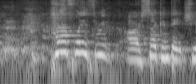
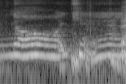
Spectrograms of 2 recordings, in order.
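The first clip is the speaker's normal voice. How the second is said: timid refusal; 9 dB quieter, much slower than usual. Retold or imitated. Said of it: "I opened my mouth to be like".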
